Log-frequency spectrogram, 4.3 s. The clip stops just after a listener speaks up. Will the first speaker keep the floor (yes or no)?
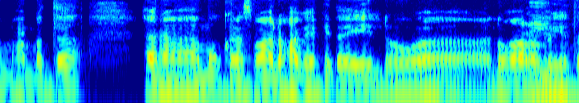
no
